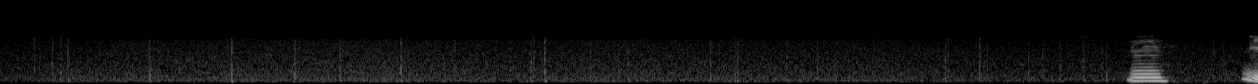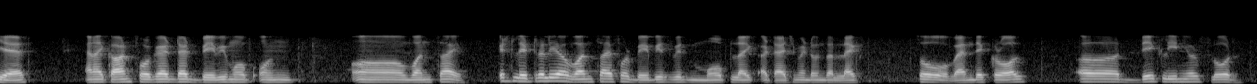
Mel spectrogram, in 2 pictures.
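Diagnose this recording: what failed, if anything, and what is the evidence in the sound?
Nothing stood out on listening, with only the room's background noise audible at about 32 dB below the speech.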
